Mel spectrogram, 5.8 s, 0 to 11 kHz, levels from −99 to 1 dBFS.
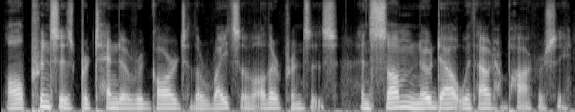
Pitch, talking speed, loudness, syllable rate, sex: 135 Hz, 175 wpm, -20 LUFS, 4.8 syllables/s, male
